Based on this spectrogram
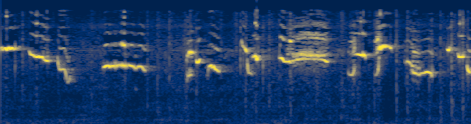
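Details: Female oriental magpie-robin kept tame to prompt singing in other birds pours out varied whistled phrases. Descending slurs, a sustained wavering note and rapid chattering bursts follow in quick succession.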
